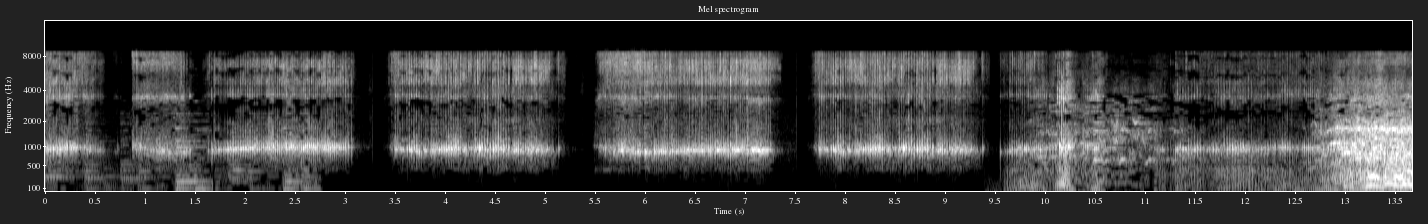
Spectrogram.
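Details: Rhythmic rasping snores with short silent gaps, over background music; snoring.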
